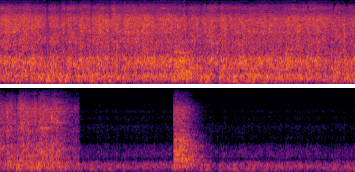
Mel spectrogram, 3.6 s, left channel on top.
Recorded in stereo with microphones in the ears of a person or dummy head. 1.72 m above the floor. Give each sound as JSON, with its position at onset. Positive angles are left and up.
{"t": 1.7, "sound": "a pop", "side_deg": -10, "distance_m": 1.4}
